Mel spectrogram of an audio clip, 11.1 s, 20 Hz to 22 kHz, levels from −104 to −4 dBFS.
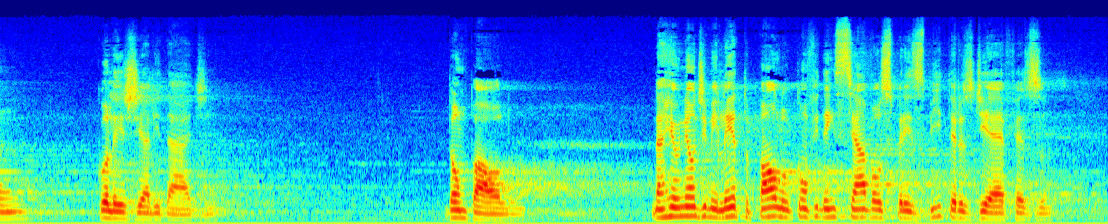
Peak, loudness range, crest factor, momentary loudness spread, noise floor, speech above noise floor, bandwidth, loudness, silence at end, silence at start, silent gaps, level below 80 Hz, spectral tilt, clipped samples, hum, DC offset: -4 dBFS; 6 LU; 20 dB; 21 LU; -55 dBFS; 34 dB; 15 kHz; -21 LUFS; 0.1 s; 0 s; none; -66 dBFS; -5 dB/octave; under 0.1%; none; 0.6%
